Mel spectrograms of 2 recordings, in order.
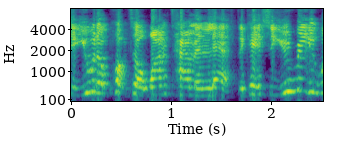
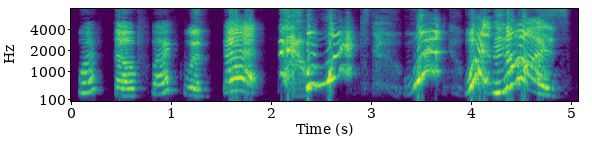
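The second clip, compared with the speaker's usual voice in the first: high shrieking disbelief with a laugh; shocked shriek; 7 semitones higher, much slower than usual. Real, not acted. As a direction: squeal What? over and over, stunned. Shocked by vomiting on show.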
